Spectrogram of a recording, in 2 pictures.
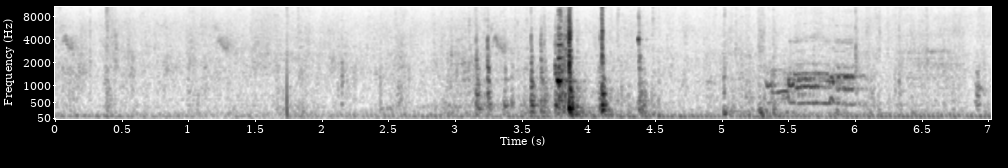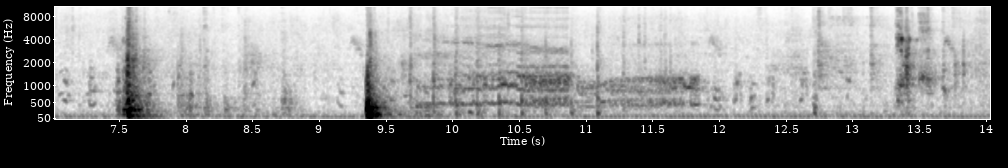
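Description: Chickens clucking inside a barn as its wooden door is opened, with a rattle of the door about four seconds in and two loud knocks from the door a couple of seconds apart midway.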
